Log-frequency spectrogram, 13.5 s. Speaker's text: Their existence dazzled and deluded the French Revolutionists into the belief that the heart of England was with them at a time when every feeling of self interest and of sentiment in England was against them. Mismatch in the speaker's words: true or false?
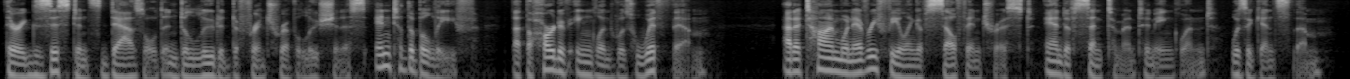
false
